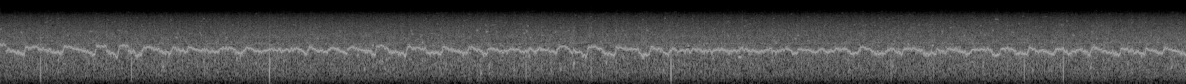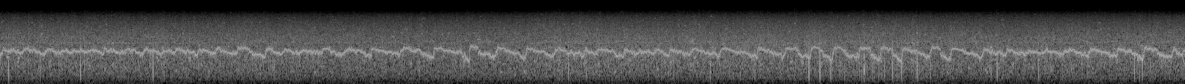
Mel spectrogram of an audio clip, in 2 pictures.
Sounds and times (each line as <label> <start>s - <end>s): data transmissions over shortwave or HF radio frequencies 0.0s - 23.7s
